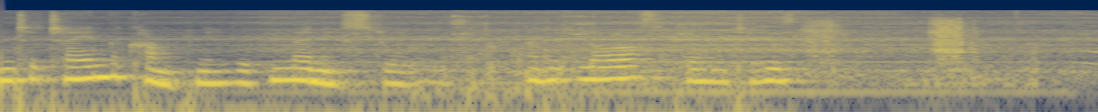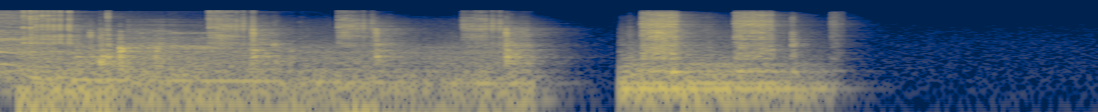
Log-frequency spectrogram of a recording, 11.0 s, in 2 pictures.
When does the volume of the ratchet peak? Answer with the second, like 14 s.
5 s.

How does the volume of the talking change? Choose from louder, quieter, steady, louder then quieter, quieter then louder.
quieter then louder.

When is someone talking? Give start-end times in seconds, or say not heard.
0.0-4.0.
